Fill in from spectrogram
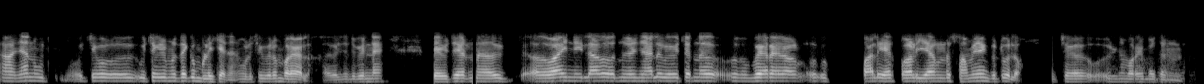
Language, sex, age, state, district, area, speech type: Malayalam, male, 60+, Kerala, Idukki, rural, conversation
